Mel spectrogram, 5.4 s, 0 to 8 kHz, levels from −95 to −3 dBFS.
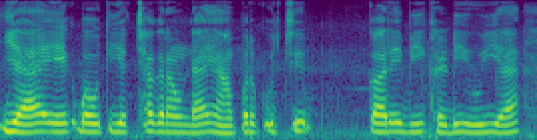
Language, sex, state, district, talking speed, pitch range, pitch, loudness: Hindi, male, Uttar Pradesh, Saharanpur, 165 wpm, 170-185 Hz, 180 Hz, -17 LUFS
